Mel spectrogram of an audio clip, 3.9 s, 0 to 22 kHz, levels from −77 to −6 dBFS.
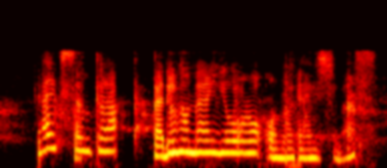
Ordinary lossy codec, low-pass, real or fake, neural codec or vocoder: none; 7.2 kHz; fake; codec, 24 kHz, 1.5 kbps, HILCodec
